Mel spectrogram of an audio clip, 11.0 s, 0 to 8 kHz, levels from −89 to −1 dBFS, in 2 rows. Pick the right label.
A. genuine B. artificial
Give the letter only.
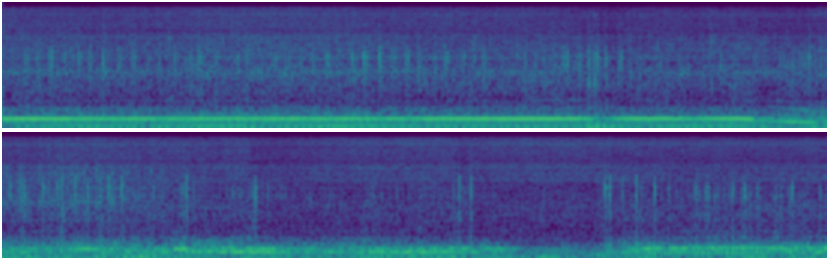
A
